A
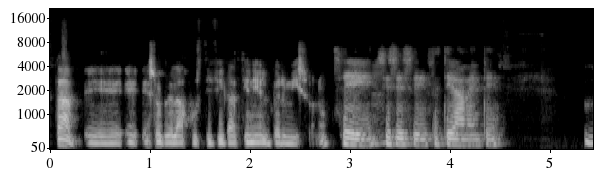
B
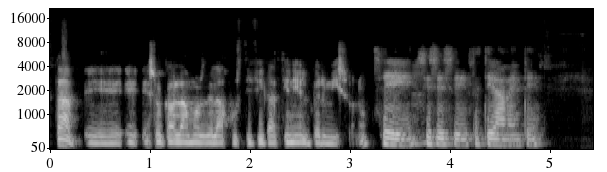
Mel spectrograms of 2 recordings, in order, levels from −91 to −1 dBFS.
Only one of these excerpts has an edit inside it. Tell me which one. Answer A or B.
A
